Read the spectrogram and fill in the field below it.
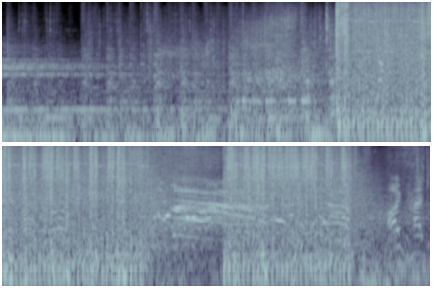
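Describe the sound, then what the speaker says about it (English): Continuous gunfire in the video game The Outer Worlds, a dense, steady stream of shots layered under battle noise for the whole stretch, moderately loud and close. "Returning fire!"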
